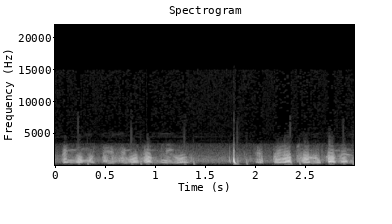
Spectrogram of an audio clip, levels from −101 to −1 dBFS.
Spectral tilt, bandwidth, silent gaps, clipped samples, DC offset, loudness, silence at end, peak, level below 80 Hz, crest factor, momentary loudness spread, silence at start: -5 dB/octave; 5.4 kHz; none; under 0.1%; under 0.1%; -29 LUFS; 0 s; -8 dBFS; -72 dBFS; 20 dB; 8 LU; 0 s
